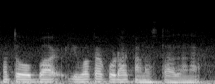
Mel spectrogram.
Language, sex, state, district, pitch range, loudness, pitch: Kannada, male, Karnataka, Bangalore, 100-115 Hz, -14 LUFS, 110 Hz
